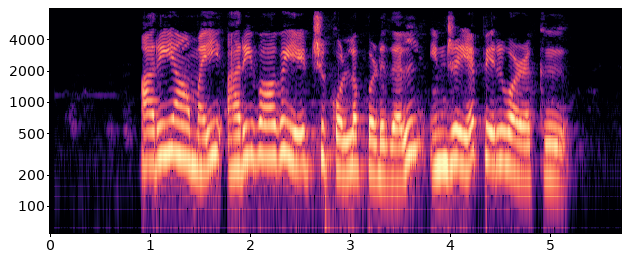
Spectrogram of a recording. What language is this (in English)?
Tamil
